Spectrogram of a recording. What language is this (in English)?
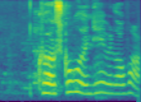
Icelandic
